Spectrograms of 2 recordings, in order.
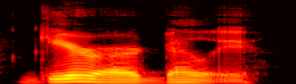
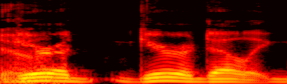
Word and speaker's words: Ghirardelli: And it's Ghirardelli. I have never pronounced that second R. That's new. – Ghirardelli. Ghirardelli. – Yeah, but it's G-H-I-R-A-R.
